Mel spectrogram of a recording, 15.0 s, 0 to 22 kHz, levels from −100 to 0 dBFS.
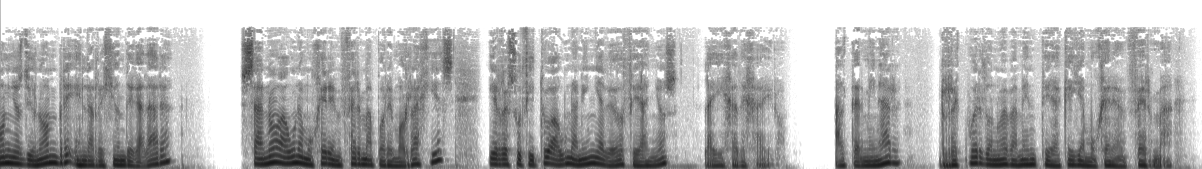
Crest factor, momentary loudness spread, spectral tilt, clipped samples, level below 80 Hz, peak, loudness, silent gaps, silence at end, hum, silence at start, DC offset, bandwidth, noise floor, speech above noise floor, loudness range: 12 dB; 13 LU; -6.5 dB/octave; under 0.1%; -34 dBFS; -4 dBFS; -18 LUFS; none; 0.4 s; none; 0 s; under 0.1%; 11.5 kHz; -80 dBFS; 63 dB; 5 LU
